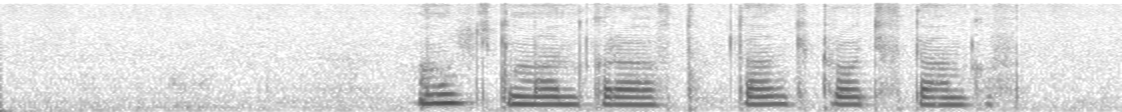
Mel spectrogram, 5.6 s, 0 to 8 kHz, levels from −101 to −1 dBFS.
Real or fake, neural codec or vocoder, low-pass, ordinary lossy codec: fake; vocoder, 22.05 kHz, 80 mel bands, WaveNeXt; 7.2 kHz; none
